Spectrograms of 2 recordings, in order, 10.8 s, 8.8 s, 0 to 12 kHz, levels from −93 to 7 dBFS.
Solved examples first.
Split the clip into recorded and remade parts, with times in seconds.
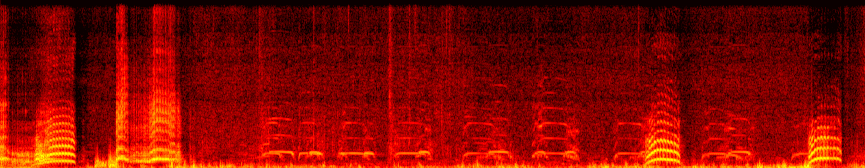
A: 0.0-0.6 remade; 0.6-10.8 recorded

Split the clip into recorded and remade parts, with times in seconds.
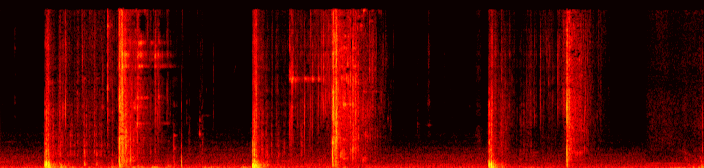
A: 0.0-1.4 recorded; 1.4-4.3 remade; 4.3-5.3 recorded; 5.3-7.0 remade; 7.0-8.8 recorded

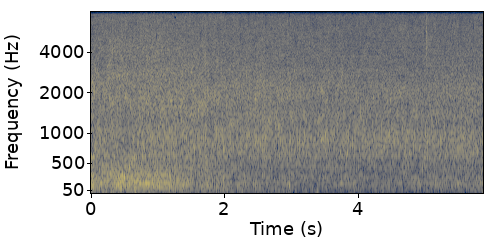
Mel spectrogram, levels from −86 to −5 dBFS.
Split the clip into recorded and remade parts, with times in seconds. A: 0.0-0.7 remade; 0.7-1.5 recorded; 1.5-5.0 remade; 5.0-5.9 recorded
